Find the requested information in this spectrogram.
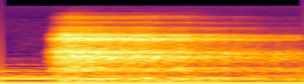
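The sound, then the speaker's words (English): A forceful exhale out through the mouth during a breathing exercise: a breathy rush that starts abruptly and slowly tapers off, with no talking. “And then you're going to exhale out through your mouth double times. And again, inhale. Double exhale.”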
